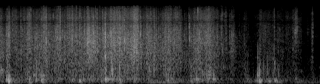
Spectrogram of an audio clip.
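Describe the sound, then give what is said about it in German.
Wrapping paper crinkling as a Christmas present is unwrapped, a continuous busy rustle of many small crackles and crumples throughout, moderately loud with no voices. “Also eigentlich wollte ich den ja erst zur Bescherung auspacken. Aber in diesem Fall will ich mal eine Ausnahme machen.”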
